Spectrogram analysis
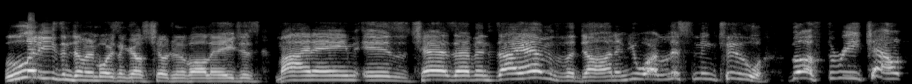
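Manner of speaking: booming ring announcer, building to a shout; ringmaster. Acted. Podcast host's announcer intro.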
